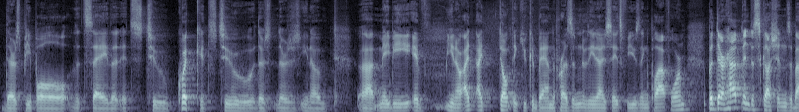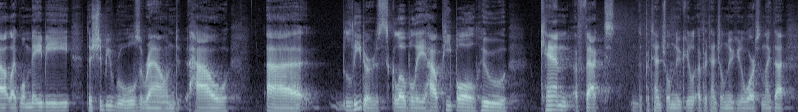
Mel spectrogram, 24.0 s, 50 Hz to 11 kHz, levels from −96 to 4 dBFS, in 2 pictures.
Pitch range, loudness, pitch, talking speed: 90-105 Hz, -25 LUFS, 95 Hz, 175 wpm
